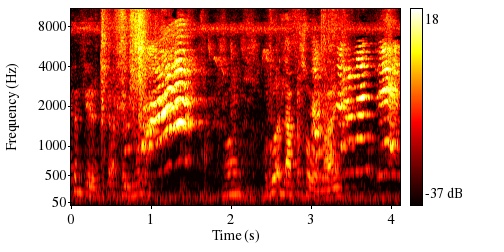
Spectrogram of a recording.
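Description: A man talking, with children's high voices calling and playing in the background.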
